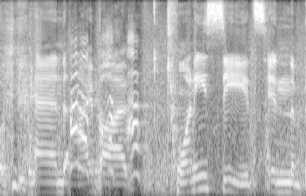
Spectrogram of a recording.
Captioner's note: Leslie laughs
